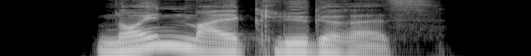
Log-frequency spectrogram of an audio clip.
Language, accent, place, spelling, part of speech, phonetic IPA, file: German, Germany, Berlin, neunmalklügeres, adjective, [ˈnɔɪ̯nmaːlˌklyːɡəʁəs], De-neunmalklügeres.ogg
- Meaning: strong/mixed nominative/accusative neuter singular comparative degree of neunmalklug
